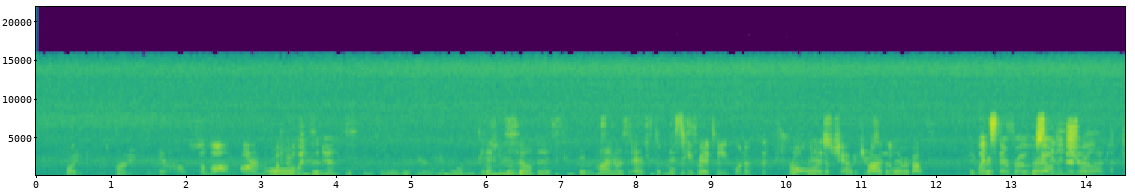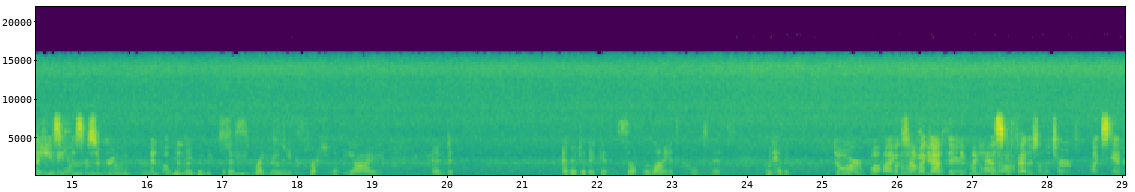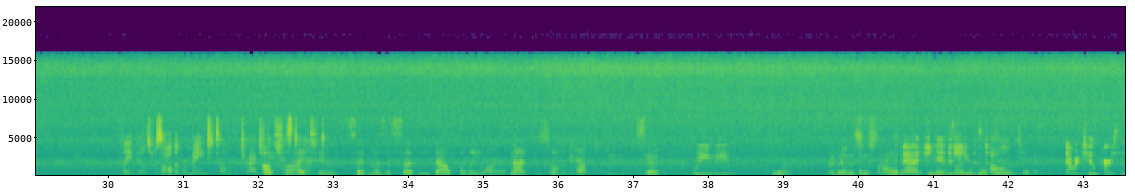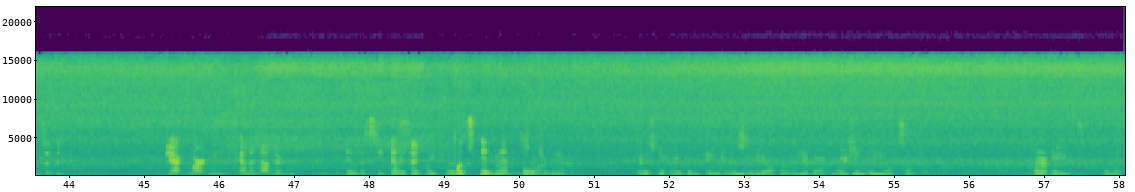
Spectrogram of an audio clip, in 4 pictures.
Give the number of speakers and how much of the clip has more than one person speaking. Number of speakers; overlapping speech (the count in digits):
8, about 43%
